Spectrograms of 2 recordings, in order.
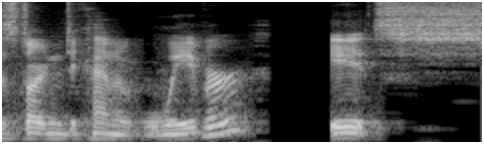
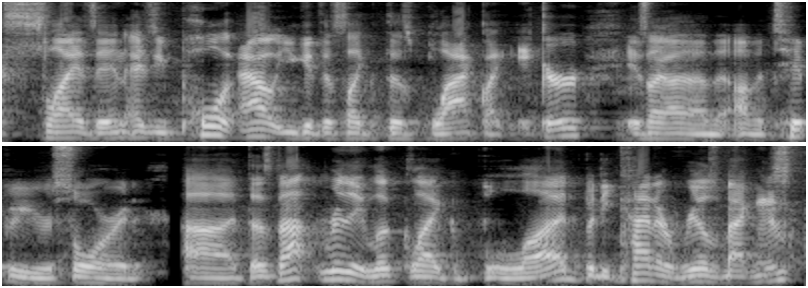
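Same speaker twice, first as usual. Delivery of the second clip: ordinary delivery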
